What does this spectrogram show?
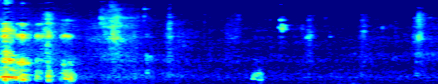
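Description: A voice trails off in the first moment, then faint chewing and small mouth clicks of someone eating, with a short soft thump about two and a half seconds in.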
